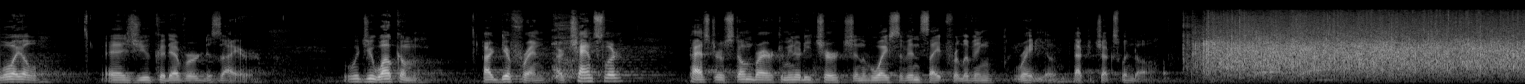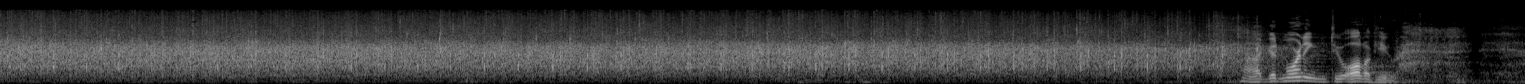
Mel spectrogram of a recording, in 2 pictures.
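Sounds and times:
speech: 0:00.0 - 0:02.8, 0:03.4 - 0:12.0, 0:27.9 - 0:29.6
audience applauding: 0:11.8 - 0:28.6.

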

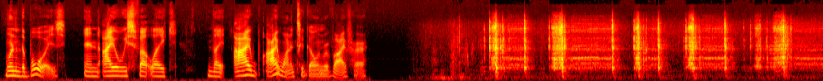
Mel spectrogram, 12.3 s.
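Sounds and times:
speech: 0:00.1 - 0:05.6
rotary phone being dialed: 0:07.2 - 0:12.3.

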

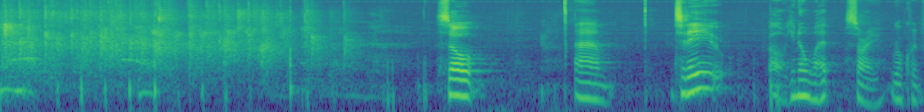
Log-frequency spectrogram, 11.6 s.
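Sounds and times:
audience clapping: 0:00.0 - 0:04.9
speech: 0:05.6 - 0:06.0, 0:07.2 - 0:07.7, 0:08.4 - 0:11.5.

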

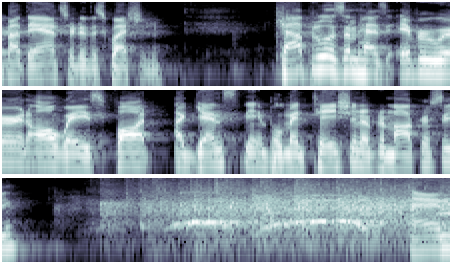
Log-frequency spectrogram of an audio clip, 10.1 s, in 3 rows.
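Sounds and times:
speech: 0:00.0 - 0:01.3, 0:02.0 - 0:06.9, 0:09.8 - 0:10.0
audience applause at a talk on capitalism and democracy: 0:07.2 - 0:10.0.

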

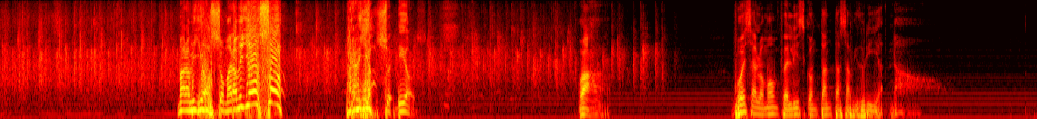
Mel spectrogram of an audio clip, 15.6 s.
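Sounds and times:
crowd applauding: 0:00.0 - 0:10.2
speech: 0:02.6 - 0:04.3, 0:05.3 - 0:06.3, 0:08.7 - 0:09.1, 0:11.0 - 0:13.6
person speaking excitedly: 0:02.7 - 0:04.3, 0:05.2 - 0:06.2.

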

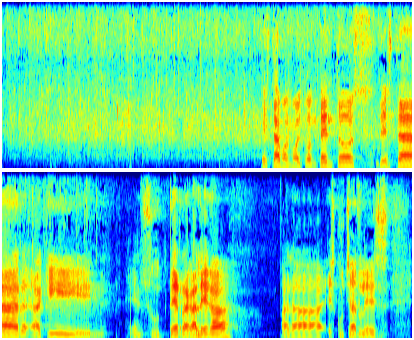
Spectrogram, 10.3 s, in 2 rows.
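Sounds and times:
audience applause: 0:00.0 - 0:06.5
speech: 0:03.2 - 0:10.2.

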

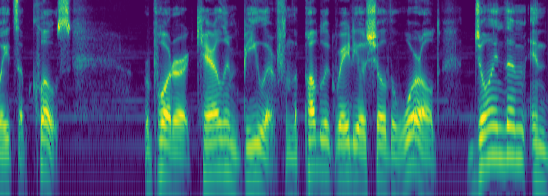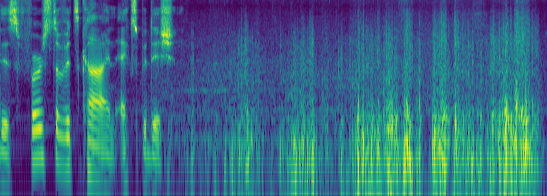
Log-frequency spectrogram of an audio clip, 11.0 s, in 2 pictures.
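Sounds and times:
speech: 0:00.0 - 0:07.7
wind at a port near the southern tip of Chile: 0:06.7 - 0:10.9.

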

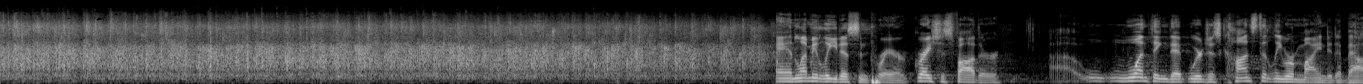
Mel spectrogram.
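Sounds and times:
crowd applause: 0:00.0 - 0:07.8
speech: 0:07.8 - 0:10.1, 0:10.9 - 0:13.6.

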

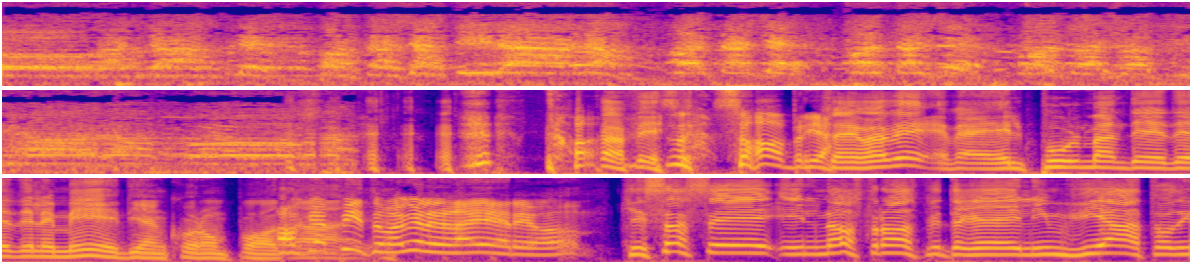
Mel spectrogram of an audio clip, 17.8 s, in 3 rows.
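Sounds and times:
football fans chanting aboard an airplane: 0:00.0 - 0:07.8
laughter: 0:02.5 - 0:10.3
speech: 0:08.2 - 0:17.8.

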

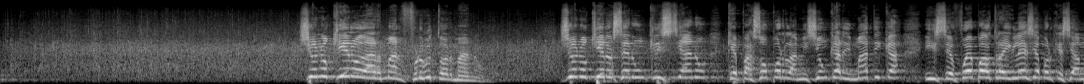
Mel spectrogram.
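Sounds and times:
audience applauding: 0:00.0 - 0:08.0
speech: 0:03.0 - 0:05.0, 0:05.6 - 0:10.8.

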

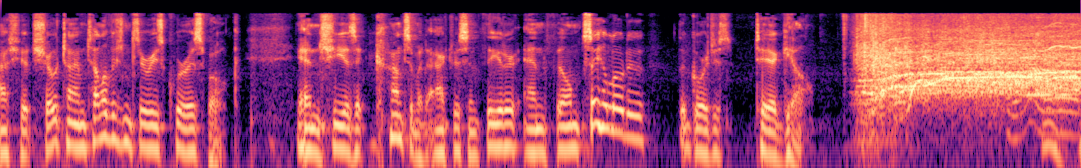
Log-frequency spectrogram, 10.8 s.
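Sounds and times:
speech: 0:00.0 - 0:08.6
studio applause and cheering: 0:08.5 - 0:10.7.

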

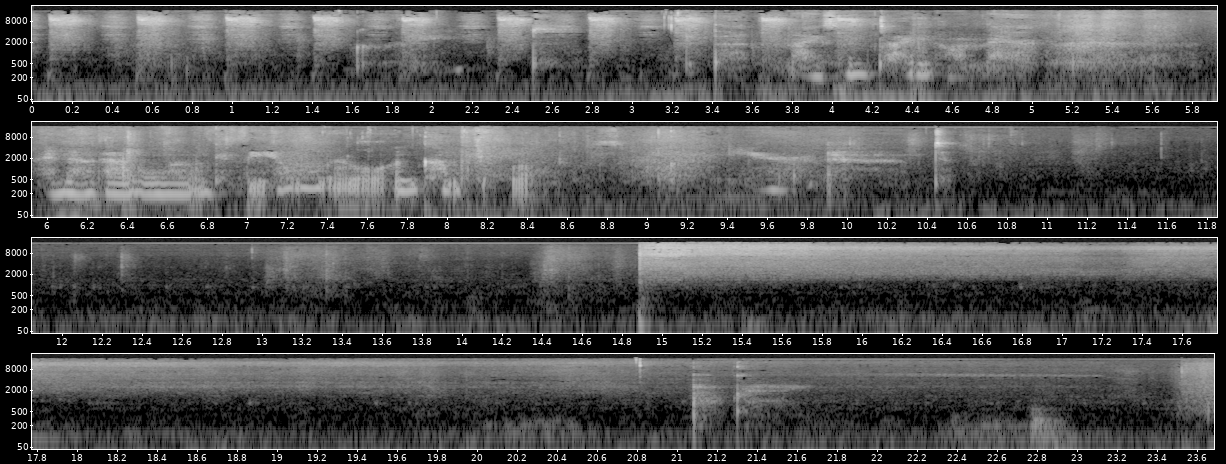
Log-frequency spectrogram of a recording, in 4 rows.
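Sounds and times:
blood pressure cuff inflating and deflating: 0:00.0 - 0:05.9, 0:14.8 - 0:23.6
speech: 0:03.8 - 0:05.0, 0:06.0 - 0:08.6.

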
